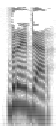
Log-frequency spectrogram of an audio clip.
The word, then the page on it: beredar: Indonesian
